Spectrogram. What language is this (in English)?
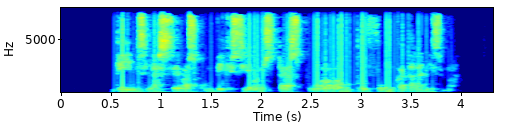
Catalan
